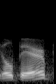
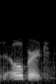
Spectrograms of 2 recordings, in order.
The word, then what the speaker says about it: Obert: It's kind of like Robert without the R, and it's pronounced Obert just like it sounds. I lived in France for a long time, and a lot of people call me Aubert, but the correct pronunciation is Obert.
